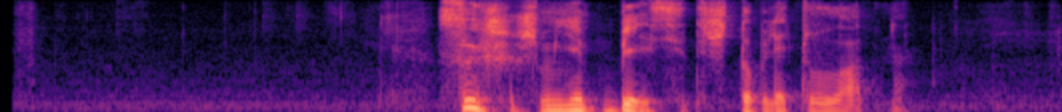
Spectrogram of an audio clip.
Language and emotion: Russian, angry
